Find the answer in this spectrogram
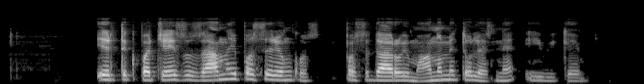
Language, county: Lithuanian, Marijampolė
